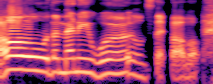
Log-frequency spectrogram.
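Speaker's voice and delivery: booming narrator voice. A writer demonstrates the narrator voice wanted for a comic: booming, larger-than-life narrator voice. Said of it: "booming, larger than life narrator voice".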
